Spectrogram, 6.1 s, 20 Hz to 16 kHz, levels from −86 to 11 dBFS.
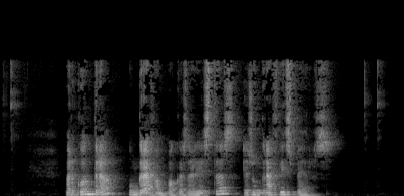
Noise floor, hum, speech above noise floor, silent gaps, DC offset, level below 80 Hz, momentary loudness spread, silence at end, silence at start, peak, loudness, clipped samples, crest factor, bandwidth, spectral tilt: -64 dBFS; none; 40 dB; none; under 0.1%; -68 dBFS; 12 LU; 1.1 s; 0.15 s; -4 dBFS; -24 LUFS; under 0.1%; 22 dB; 11.5 kHz; -4.5 dB/octave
